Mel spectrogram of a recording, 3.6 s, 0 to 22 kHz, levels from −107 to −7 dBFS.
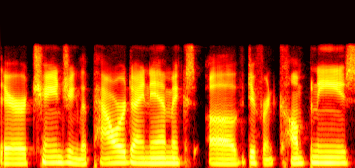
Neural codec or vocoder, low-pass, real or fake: none; 7.2 kHz; real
